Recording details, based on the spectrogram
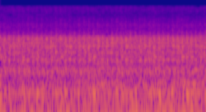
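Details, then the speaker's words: Isuzu Panther diesel at working temperature after blow-by repair with custom liners: smooth, even idle, no extra knock; no oil smoke, only thin black exhaust haze; blow-by cured, normal idle. "Nah, ini sudah normal banget ya. Enggak ngasap. Berarti ngobosnya sudah sembuh."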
